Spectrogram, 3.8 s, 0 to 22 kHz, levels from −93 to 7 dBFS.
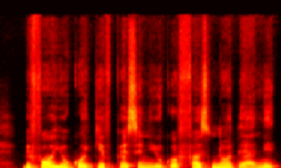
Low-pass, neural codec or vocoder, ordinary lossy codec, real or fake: none; autoencoder, 48 kHz, 128 numbers a frame, DAC-VAE, trained on Japanese speech; none; fake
